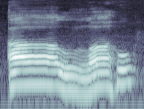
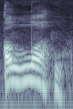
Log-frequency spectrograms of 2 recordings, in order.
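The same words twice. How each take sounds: First: The first vowel is drawn out long. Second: The first vowel is kept short. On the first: It turns into a question. The speaker calls it wrong. "Tak boleh kita panjang Allahu" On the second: It stays a statement. The speaker calls it right. "Jangan panjangkan huruf hamzah tu"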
